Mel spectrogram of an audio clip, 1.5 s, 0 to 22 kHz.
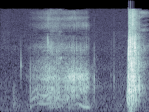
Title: @03 mos sneezing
